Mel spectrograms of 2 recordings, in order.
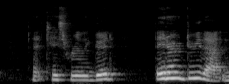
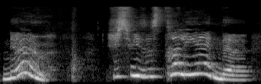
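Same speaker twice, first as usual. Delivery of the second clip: high, loud, drawn-out retort; hammed-up proud declaration in French; emphatic announcement; 9 semitones higher, 8 dB louder, slower than usual. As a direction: proclaim it loudly, stretching the words. Acts out proud reply to foreigners.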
